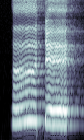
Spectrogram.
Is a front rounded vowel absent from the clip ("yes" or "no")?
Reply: yes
